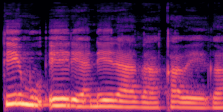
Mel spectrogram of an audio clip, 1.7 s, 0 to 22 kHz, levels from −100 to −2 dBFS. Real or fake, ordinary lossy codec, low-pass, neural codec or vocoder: fake; none; 19.8 kHz; vocoder, 44.1 kHz, 128 mel bands every 512 samples, BigVGAN v2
